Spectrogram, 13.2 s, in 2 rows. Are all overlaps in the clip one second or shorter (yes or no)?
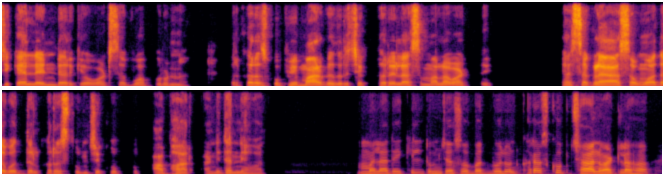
yes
